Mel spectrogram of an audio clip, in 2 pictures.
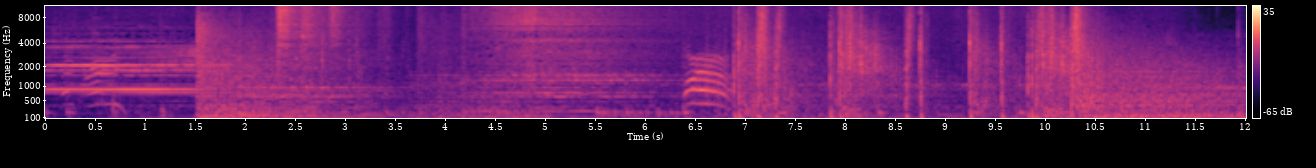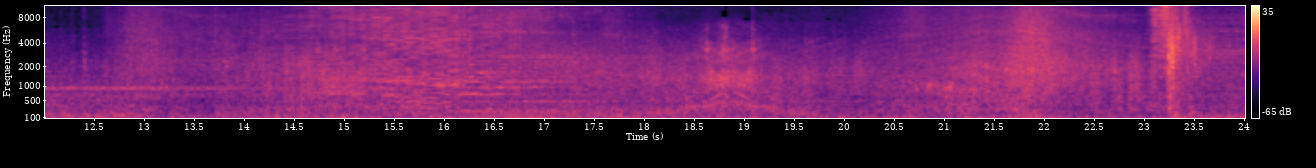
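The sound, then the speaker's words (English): Gunfire sound effect depicting the first shot at Lexington, with dense, continuous volleys of shots and heavy booms throughout, loud and rolling, and voices mixed in. “No one knows who fires the first shot at Lexington. But it's the shot heard round the world.”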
